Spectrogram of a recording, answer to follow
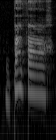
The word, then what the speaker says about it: bavard: Donc vous voyez, on ne prononce pas le D au masculin parce qu'on peut créer une sorte de famille de mots après. On peut créer bavarde au féminin et puis le verbe bavarder.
